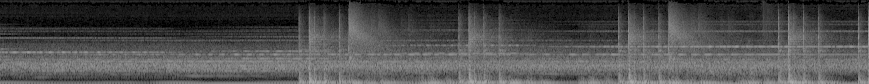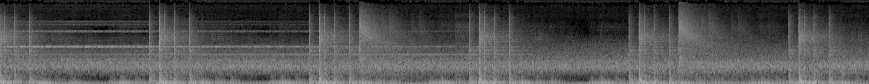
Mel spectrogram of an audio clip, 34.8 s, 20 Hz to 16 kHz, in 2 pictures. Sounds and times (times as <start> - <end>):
Music: 0.0 - 34.7.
